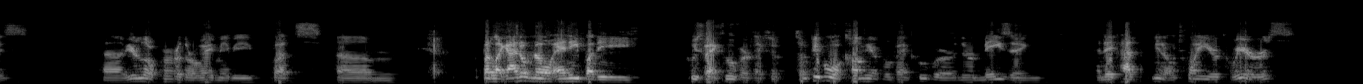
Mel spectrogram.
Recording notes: There are a few sound issues this episode but the show must go on.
